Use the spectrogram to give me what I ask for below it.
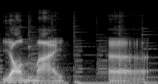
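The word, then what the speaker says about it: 四枚: But yeah, in this case would be yonmai, accent on the first syllable, and so actually on the yo, because again, it's the syllable that matters, and so on its own doesn't count for it.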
